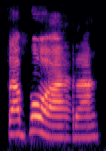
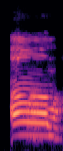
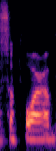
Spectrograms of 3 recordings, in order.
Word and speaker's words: Sapoara: Sapoara. Sapoara. Originally the pronunciation is Sapoara. Everyone gives it its own touch. So everyone's gotten used to saying Sapporo, but I don't mind how you guys say it.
